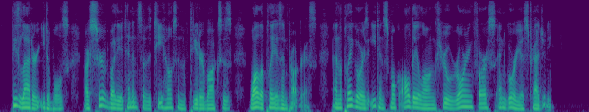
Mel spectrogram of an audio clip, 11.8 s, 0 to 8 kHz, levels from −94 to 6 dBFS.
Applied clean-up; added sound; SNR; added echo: none; none; none; none.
